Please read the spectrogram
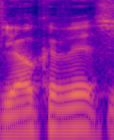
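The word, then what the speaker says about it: Jokić: It's Jokic? – Yeah.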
